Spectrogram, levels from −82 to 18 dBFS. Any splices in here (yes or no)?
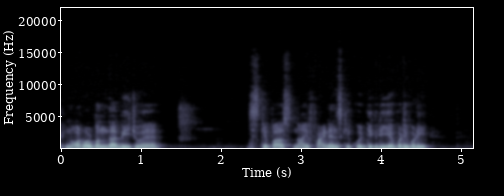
no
